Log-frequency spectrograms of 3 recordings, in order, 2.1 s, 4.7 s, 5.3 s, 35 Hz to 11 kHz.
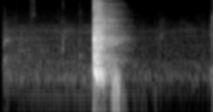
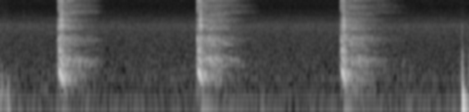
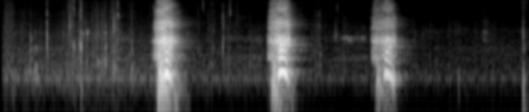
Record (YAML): cough_length: 2.1 s
cough_amplitude: 32245
cough_signal_mean_std_ratio: 0.19
three_cough_length: 4.7 s
three_cough_amplitude: 7769
three_cough_signal_mean_std_ratio: 0.31
exhalation_length: 5.3 s
exhalation_amplitude: 29892
exhalation_signal_mean_std_ratio: 0.22
survey_phase: alpha (2021-03-01 to 2021-08-12)
age: 65+
gender: Female
wearing_mask: 'No'
symptom_none: true
smoker_status: Never smoked
respiratory_condition_asthma: false
respiratory_condition_other: false
recruitment_source: REACT
submission_delay: 2 days
covid_test_result: Negative
covid_test_method: RT-qPCR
